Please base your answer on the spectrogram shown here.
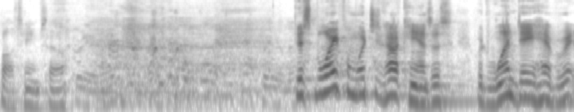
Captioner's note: laughter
